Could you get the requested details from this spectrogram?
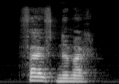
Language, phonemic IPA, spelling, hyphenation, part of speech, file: Dutch, /ˈfœy̯fˌnʏ.mər/, fuifnummer, fuif‧num‧mer, noun, Nl-fuifnummer.ogg
- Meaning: party animal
